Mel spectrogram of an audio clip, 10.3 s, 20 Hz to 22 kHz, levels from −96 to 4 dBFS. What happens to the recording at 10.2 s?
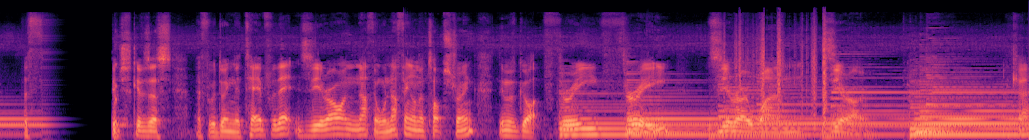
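Nothing goes wrong at 10.2 s; the audio plays through that moment intact, with no dropout, click or other fault.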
